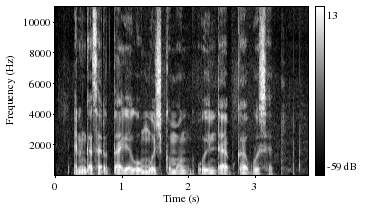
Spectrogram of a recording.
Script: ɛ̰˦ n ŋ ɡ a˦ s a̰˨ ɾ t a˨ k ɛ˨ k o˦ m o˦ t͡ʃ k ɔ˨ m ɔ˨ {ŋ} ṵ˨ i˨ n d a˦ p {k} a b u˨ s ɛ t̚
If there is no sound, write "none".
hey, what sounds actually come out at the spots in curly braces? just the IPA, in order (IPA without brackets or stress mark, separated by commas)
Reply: ŋ, k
